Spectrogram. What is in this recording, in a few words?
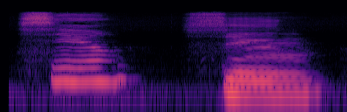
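"xing1", Mandarin Chinese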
